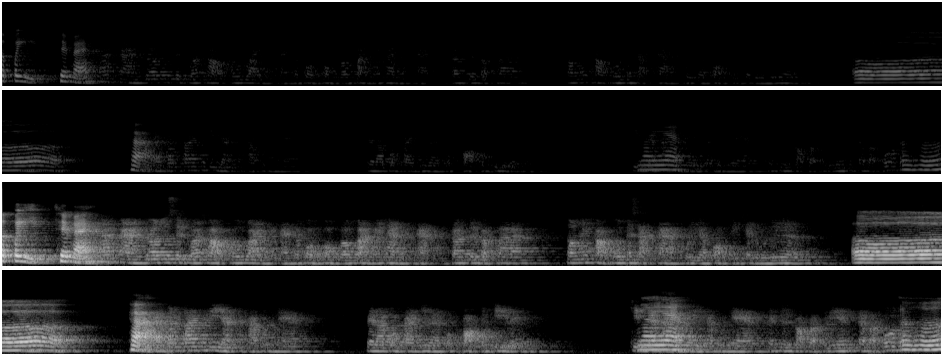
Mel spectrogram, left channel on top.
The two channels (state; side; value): quieter; left; 27.9 dB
